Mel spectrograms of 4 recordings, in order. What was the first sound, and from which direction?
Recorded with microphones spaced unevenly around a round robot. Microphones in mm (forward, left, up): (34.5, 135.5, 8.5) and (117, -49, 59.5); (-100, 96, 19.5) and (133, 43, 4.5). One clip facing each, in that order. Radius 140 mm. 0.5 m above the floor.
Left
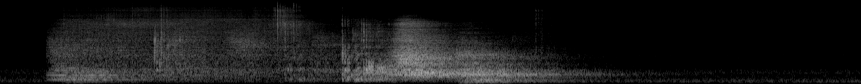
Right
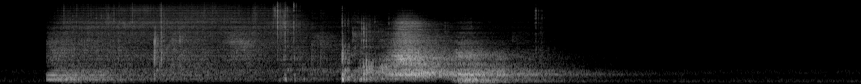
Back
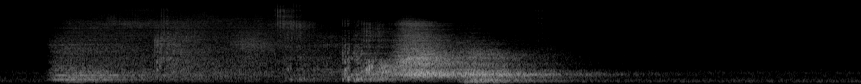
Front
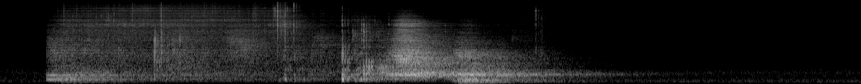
Breathing, 40° right.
